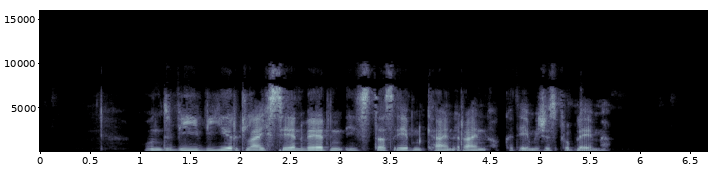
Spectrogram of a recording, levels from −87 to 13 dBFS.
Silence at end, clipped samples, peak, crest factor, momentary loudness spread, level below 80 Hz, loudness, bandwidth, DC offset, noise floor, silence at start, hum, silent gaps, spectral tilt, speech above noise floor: 1 s; under 0.1%; -4 dBFS; 22 dB; 12 LU; -64 dBFS; -23 LUFS; 10.5 kHz; under 0.1%; -84 dBFS; 1.05 s; none; none; -3 dB/octave; 59 dB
